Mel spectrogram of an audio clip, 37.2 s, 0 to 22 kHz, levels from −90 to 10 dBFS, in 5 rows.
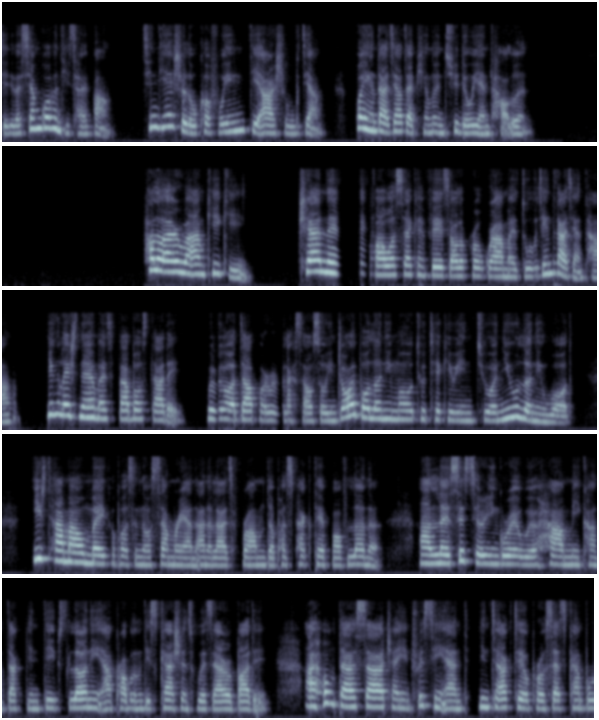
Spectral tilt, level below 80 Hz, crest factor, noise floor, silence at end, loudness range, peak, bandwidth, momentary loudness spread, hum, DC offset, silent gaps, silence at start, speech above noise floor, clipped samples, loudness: -5 dB/octave; -70 dBFS; 20 dB; -85 dBFS; 0 s; 5 LU; -4 dBFS; 12.5 kHz; 13 LU; none; under 0.1%; none; 0 s; 63 dB; under 0.1%; -23 LUFS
